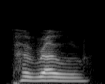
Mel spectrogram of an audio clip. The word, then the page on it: parole: {pə’rəʋl}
